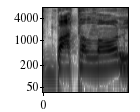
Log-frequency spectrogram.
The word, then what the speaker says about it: Batalon: It's Batalon. Yes. Like, the actual pronunciation.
